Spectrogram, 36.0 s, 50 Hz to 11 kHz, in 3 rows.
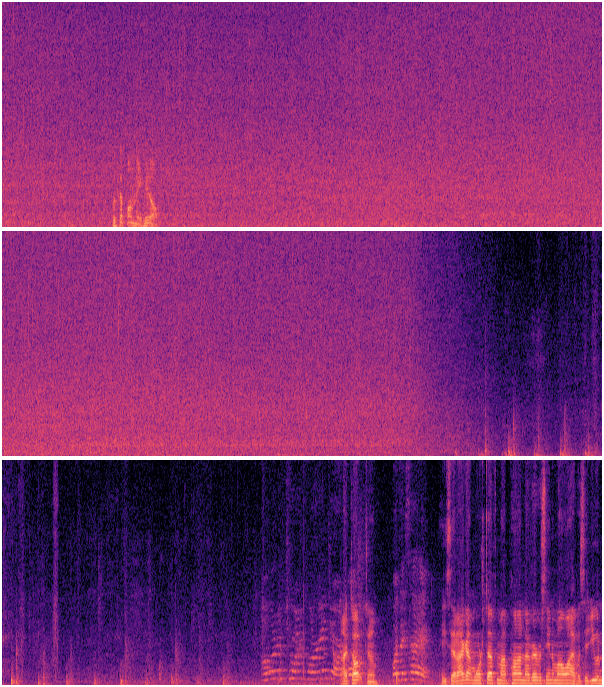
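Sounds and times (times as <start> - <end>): torrential rain pouring: 0.0 - 21.8.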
